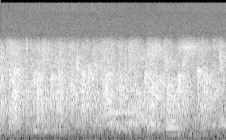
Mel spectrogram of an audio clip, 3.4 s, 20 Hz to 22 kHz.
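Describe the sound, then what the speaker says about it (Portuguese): Applause from the attendees of a 1997 dubbing course in Rio de Janeiro, a steady, dense wash of clapping that holds evenly for a few seconds at moderate distance. "É um bom momento para o aplauso"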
